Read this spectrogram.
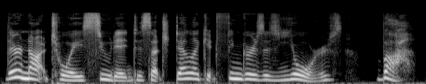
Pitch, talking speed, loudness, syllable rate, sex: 215 Hz, 155 wpm, -16 LUFS, 4.7 syllables/s, female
